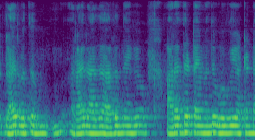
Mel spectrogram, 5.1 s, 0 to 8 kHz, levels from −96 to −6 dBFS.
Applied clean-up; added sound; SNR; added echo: neural separator model SepFormer DNS4.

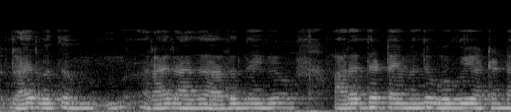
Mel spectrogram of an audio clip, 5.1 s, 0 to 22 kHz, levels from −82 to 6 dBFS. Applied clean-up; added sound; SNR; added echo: none; Purr; 17 dB; reverberation time 1.4 s.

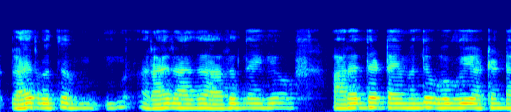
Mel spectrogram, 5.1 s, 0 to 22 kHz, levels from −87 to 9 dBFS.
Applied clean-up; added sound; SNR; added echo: neural mask model DeepFilterNet 3.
